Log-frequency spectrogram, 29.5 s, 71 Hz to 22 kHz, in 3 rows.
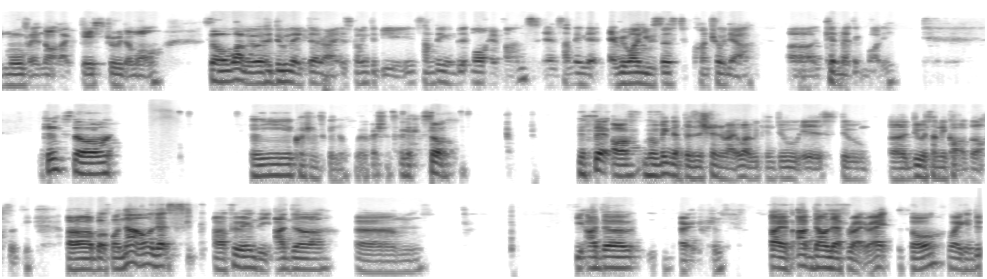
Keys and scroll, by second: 28.2 ctrl+shift+Left.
